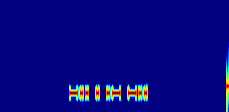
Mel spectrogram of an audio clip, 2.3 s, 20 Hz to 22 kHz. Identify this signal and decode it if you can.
Morse code, heard as a keyed tone, about 47 wpm, 700 Hz. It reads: DEAD
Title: Sentences from Top 1500 Words - New Word Drill - 45wpm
